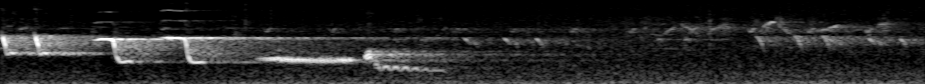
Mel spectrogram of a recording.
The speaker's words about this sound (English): And this is probably the bird from around the world that most sounds like human music. It's really hard to hear this and not say, wow, birds are musicians.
